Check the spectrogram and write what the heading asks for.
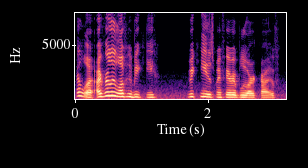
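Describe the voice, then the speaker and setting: A woman streamer chatting with her viewers in a fairly high, nasal voice. She is bubbly and giggly, and her voice leaps up when she gets excited. She is recorded on a home streaming setup. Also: racing. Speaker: streamer playing a game. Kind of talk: casual live-stream chat.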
